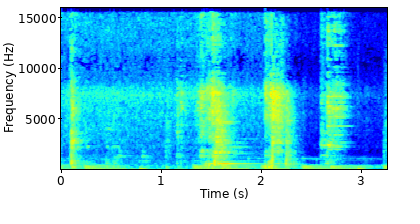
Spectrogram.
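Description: Fried potatoes are lifted out of a pan of hot oil with a metal utensil, giving repeated scraping clinks against the pan over a faint sizzle, close and fairly loud, with no talk.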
